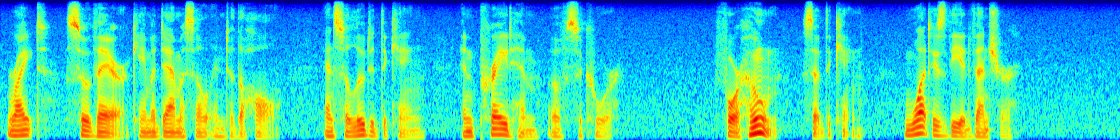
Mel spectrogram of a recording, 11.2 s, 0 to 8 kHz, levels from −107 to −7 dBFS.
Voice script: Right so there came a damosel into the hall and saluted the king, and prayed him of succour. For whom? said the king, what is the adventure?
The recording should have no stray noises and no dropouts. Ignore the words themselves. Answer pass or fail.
pass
